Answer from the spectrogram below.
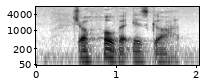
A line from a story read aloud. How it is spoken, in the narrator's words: the Jewish mothers, from the time the baby was first cradled in their arms, would begin to whisper in their ears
